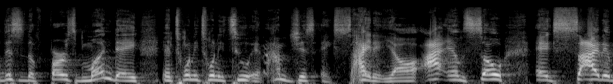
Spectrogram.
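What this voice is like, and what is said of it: Slightly raspy voice. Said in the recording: “my voice is a little raspy today”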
